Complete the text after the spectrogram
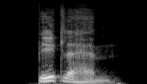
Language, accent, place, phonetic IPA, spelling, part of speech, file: German, Germany, Berlin, [ˈbeːtləhɛm], Betlehem, proper noun, De-Betlehem.ogg
- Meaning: alternative spelling of Bethlehem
